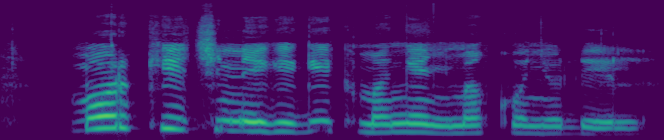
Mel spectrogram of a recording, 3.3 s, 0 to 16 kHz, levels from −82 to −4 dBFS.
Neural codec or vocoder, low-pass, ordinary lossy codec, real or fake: vocoder, 44.1 kHz, 128 mel bands every 512 samples, BigVGAN v2; 14.4 kHz; none; fake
